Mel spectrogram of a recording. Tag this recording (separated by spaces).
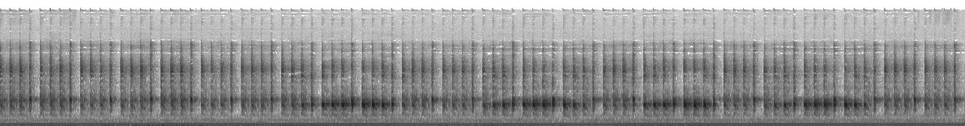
spatial bottle panning beatbox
